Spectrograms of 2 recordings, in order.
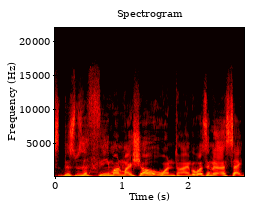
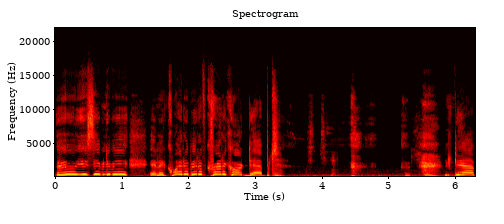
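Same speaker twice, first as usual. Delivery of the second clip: put-on very high old-nanny falsetto voice. Trying out the voice Williams settled on: Mrs. Doubtfire falsetto. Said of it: "try to speak in a falsetto".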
